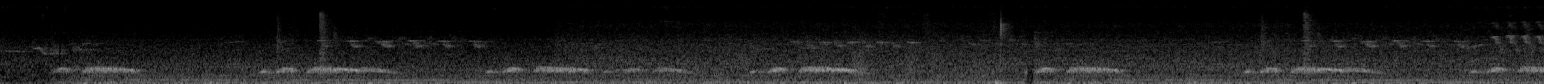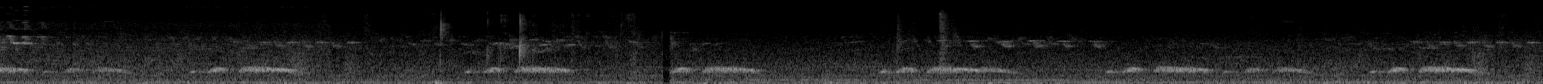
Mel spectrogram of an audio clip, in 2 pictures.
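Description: A dove cooing over and over, a short phrase every couple of seconds, with smaller birds chirping faintly behind it over a steady low hum.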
